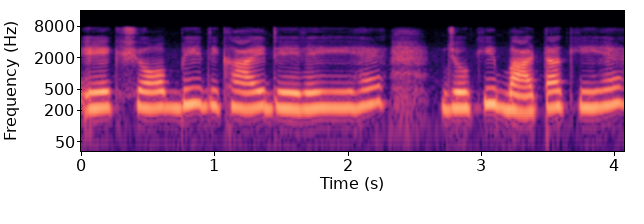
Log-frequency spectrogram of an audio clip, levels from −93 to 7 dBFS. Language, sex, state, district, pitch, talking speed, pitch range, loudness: Hindi, female, Jharkhand, Ranchi, 225 Hz, 175 wpm, 220-240 Hz, -16 LUFS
